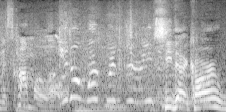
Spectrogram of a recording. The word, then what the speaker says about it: Kamala: how to say her name earlier you said Kamala way she pronounces her name is Kamala you don't work with her either see that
